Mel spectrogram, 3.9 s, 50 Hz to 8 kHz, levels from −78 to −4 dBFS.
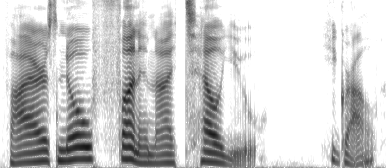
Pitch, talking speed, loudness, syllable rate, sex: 165 Hz, 125 wpm, -19 LUFS, 3.4 syllables/s, female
